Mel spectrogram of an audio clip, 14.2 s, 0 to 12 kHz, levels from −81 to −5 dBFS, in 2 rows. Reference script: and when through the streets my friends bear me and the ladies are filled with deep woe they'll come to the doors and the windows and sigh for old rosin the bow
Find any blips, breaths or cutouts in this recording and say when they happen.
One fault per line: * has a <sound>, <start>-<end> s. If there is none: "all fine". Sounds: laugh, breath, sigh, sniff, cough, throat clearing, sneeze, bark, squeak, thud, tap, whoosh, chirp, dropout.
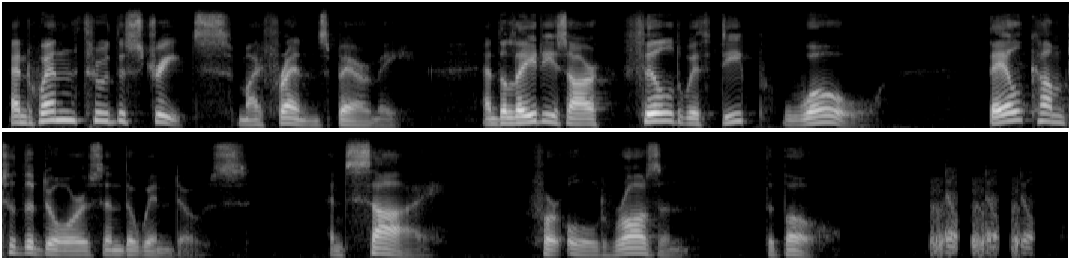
* has a laugh, 13.3-14.0 s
